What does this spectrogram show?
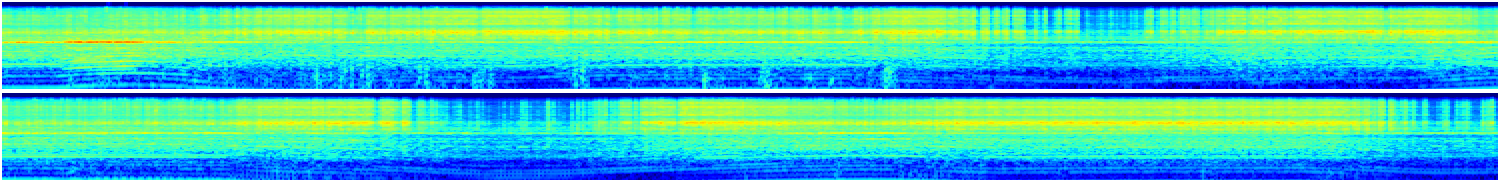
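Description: Car engine heard from inside the cabin while driving. It revs up and falls back several times as the car accelerates, shifts gear and slows, with a steady high-pitched whine running under it.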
